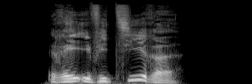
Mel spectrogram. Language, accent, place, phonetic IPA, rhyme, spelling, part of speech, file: German, Germany, Berlin, [ʁeifiˈt͡siːʁə], -iːʁə, reifiziere, verb, De-reifiziere.ogg
- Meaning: inflection of reifizieren: 1. first-person singular present 2. singular imperative 3. first/third-person singular subjunctive I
